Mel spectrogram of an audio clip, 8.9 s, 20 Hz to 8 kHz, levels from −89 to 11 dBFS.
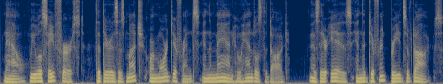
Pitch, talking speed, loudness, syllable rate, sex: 115 Hz, 195 wpm, -17 LUFS, 4.7 syllables/s, male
